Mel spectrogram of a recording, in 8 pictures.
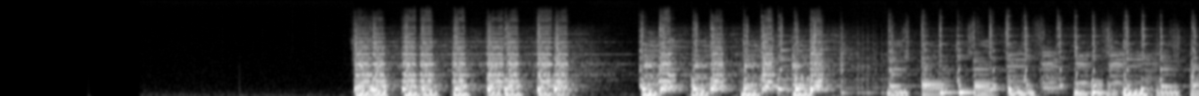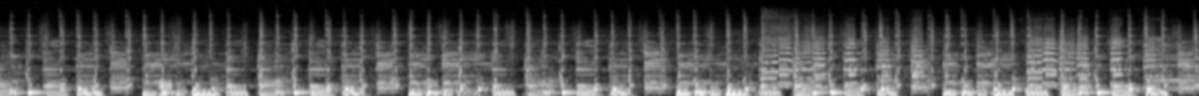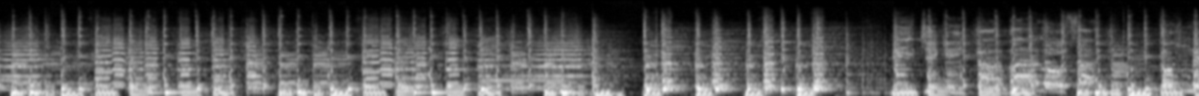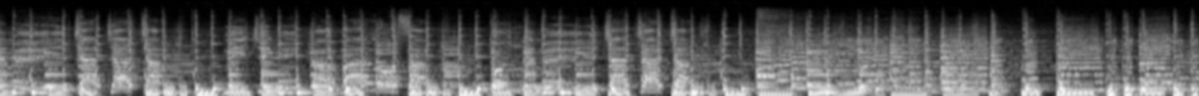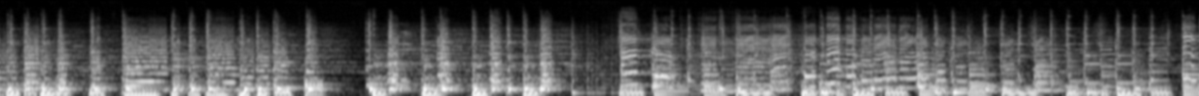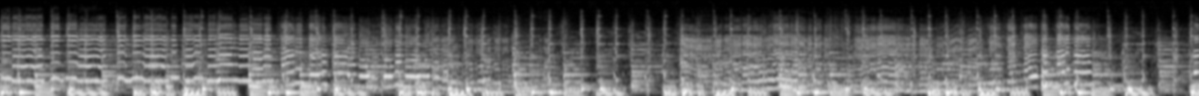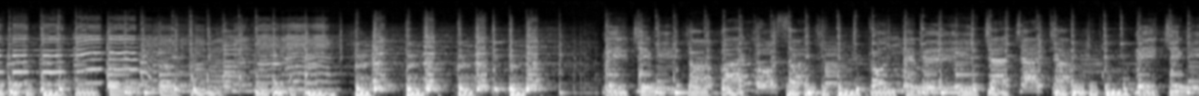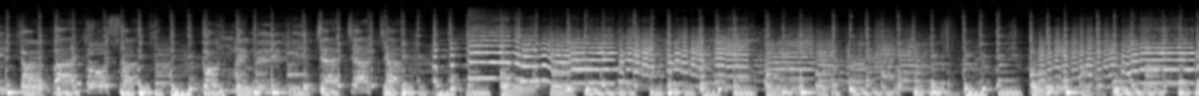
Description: SALSA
